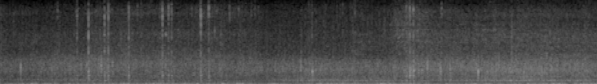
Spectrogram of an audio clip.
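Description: Bicycle tyres crunch and rattle over gravel.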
